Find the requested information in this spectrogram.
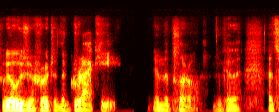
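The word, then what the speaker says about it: Gracchi: in history books we always refer to the gracky in the plural okay that's how you pronounce that gracky obviously with no love of the senate uh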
